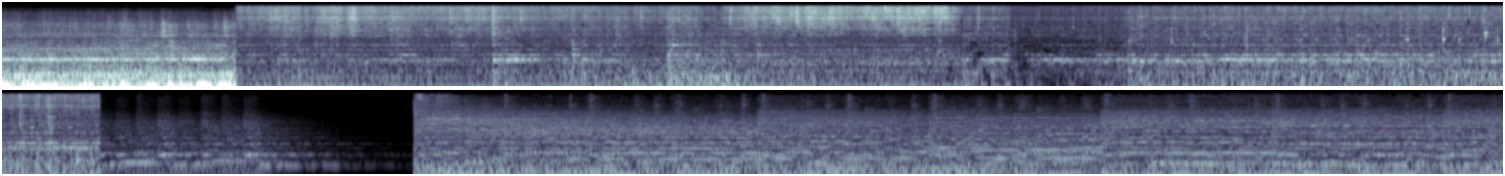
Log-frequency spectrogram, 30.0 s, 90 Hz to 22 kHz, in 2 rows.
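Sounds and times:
diesel engine running under load: 0.0s - 10.1s
rake churning through gravel: 2.4s - 10.0s.

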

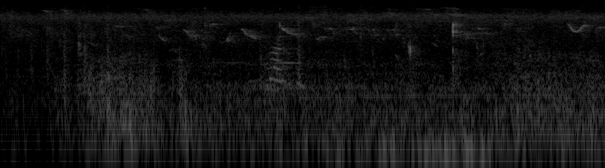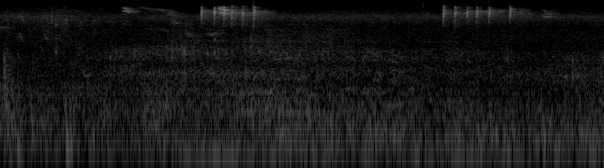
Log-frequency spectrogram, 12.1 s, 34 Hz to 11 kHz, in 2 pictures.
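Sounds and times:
soft bird chirps: 0.0s - 9.5s, 10.4s - 11.8s
faint low wind rumble: 0.0s - 12.0s.

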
